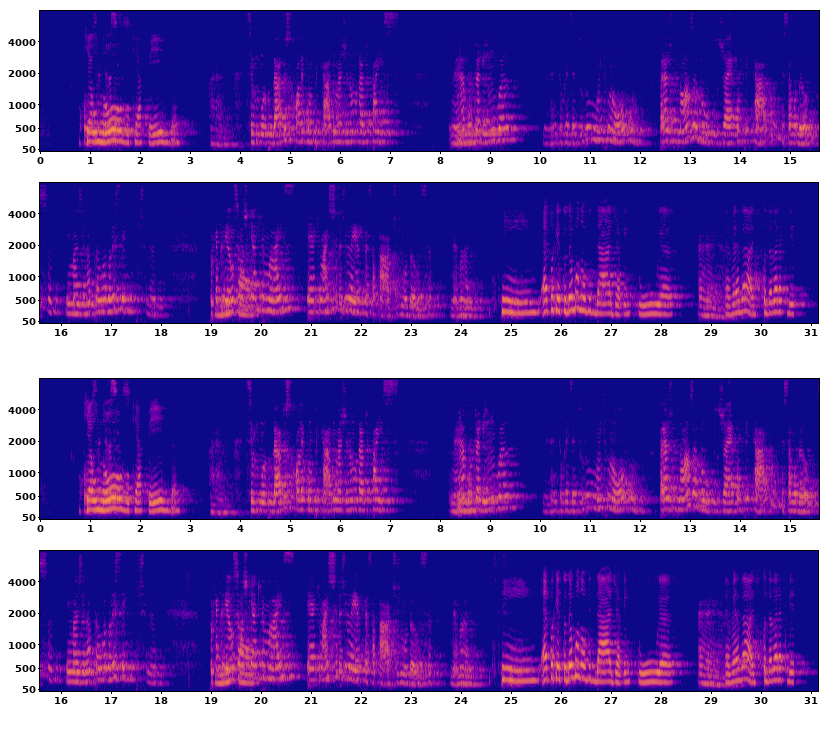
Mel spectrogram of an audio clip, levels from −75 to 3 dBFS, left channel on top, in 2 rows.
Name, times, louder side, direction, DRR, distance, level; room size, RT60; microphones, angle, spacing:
voice 1, 0.9-2.8 8.3-8.7 19.1-19.9 24.8-28.2 29.3-30.7, right 2 dB, 35° right, 7 dB, 1.1 m, -27 dB
voice 2, 3.4-7.2 8.2-9.5 10.1-12.0 12.4-17.9 18.2-18.6 19.0-20.6 20.9-23.4 23.8-24.3 25.0-25.1 28.7-29.5, equal, 60° right, 3 dB, 6.6 m, -33 dB
29.0 x 25.5 x 7.7 m, 0.91 s
head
